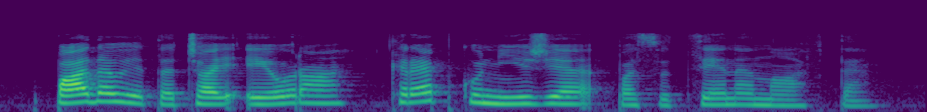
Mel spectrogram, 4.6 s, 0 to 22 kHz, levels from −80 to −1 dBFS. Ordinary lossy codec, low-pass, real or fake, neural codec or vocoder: none; 7.2 kHz; real; none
